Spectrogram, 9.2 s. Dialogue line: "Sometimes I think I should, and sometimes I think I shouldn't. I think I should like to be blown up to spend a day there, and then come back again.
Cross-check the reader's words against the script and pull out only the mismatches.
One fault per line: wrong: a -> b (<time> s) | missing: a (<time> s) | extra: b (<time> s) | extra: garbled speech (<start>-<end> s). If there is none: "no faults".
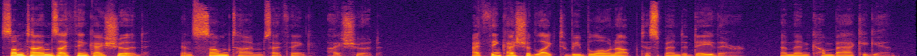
wrong: shouldn't -> should (3.4 s)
